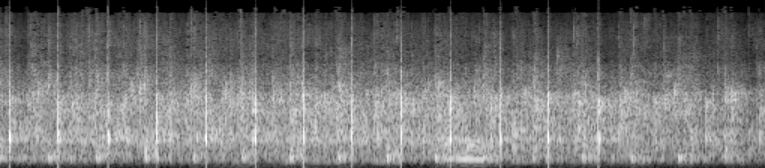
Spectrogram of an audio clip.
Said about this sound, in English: There's times when we clap hands for the ministers, clap hands for God. Let's approach it different this morning. Let's clap hands for ourselves.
